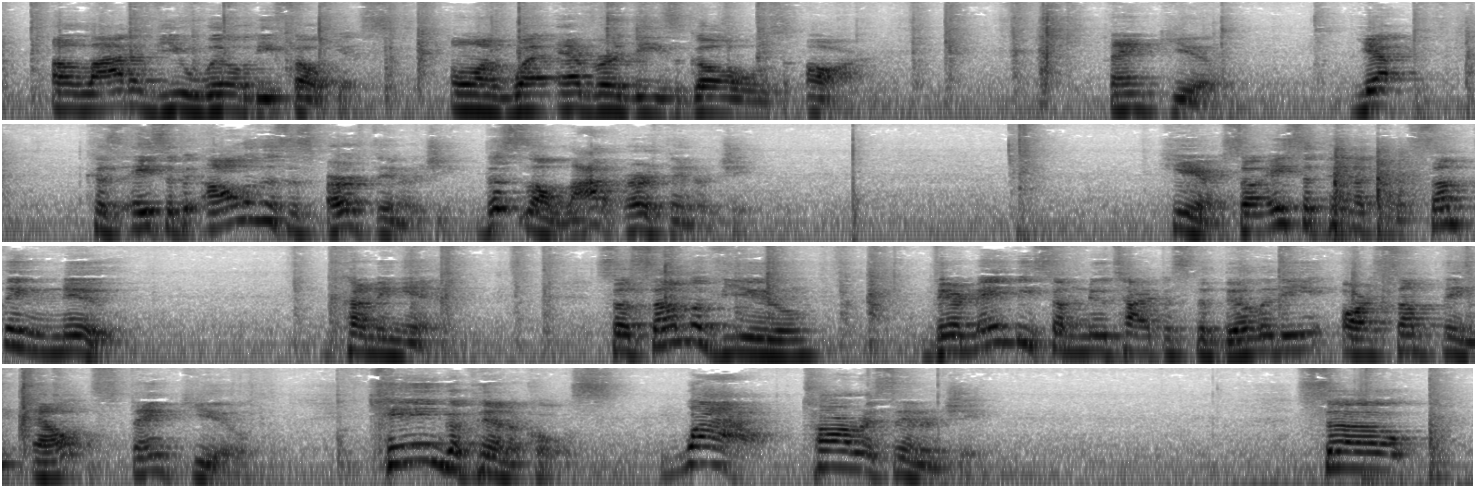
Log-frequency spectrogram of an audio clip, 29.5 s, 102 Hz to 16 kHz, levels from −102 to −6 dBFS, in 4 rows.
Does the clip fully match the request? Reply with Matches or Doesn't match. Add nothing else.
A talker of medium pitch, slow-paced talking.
Matches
